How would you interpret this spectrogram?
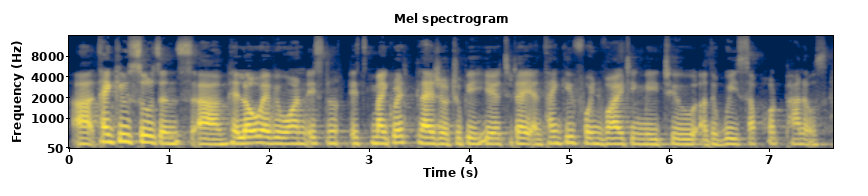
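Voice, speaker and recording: A woman's voice: fairly low pitch, fairly even intonation, brisk, hardly any pauses. A woman from Vietnam with a Vietnamese accent, a startup co-founder speaking on a panel, hesitant with many fillers and restarts. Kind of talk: prepared panel talk.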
